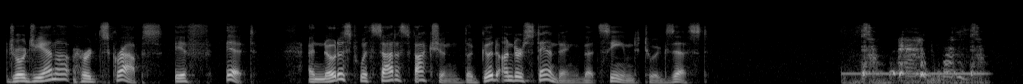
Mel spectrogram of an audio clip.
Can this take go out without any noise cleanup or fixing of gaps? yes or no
no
